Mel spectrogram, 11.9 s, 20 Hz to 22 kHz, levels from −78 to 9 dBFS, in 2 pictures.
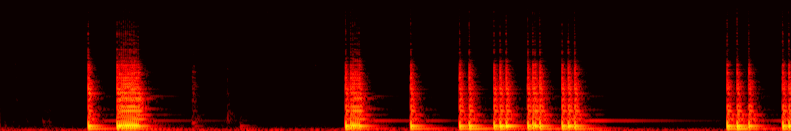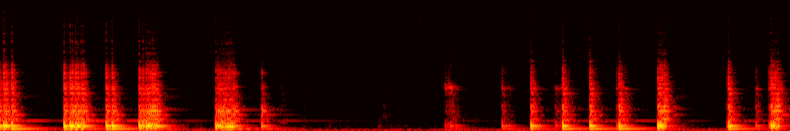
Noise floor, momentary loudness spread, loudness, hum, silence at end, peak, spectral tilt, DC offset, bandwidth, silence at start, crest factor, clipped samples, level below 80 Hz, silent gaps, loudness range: -55 dBFS; 19 LU; -26 LUFS; none; 0 s; -8 dBFS; -8.5 dB/octave; under 0.1%; 8.2 kHz; 0.65 s; 20 dB; under 0.1%; -48 dBFS; none; 6 LU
